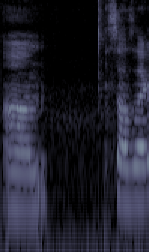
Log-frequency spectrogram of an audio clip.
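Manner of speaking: ordinary talk, nothing marked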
